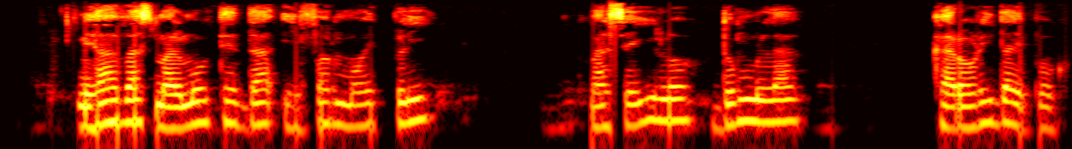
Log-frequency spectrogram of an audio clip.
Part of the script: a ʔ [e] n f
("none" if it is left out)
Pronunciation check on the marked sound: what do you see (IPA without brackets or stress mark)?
i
